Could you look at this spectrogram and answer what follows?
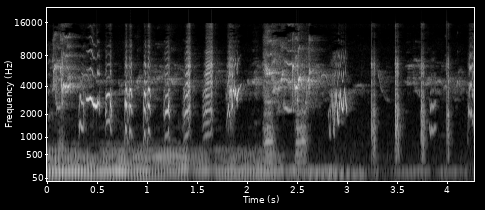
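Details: Javan myna in vigorous song for training caged mynas: thick, scratchy chattering with brief whistled notes, then spaced sharp clicks, with a low droning hum underneath.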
